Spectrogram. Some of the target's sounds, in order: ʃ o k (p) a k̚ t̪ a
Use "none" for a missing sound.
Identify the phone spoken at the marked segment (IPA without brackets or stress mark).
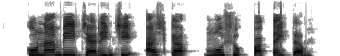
p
